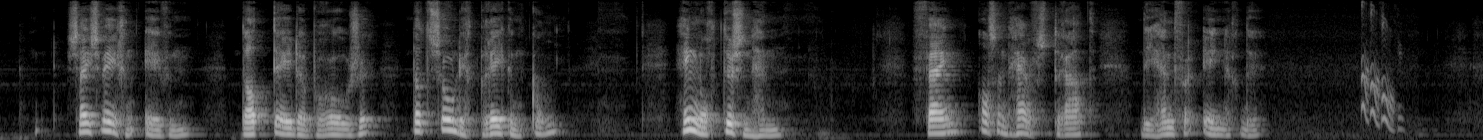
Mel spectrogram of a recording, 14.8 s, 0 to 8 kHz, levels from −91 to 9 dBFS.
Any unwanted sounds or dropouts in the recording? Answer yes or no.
yes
